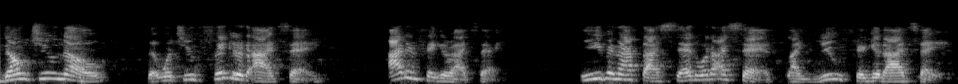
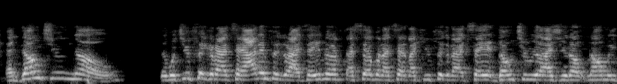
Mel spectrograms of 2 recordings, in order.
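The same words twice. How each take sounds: First: Measured phrases, a pause after each; slowed-down poem line, falling at the close. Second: Quick tumbling poem line, pitched up; fast spoken-word run with no breaks; rapid-fire. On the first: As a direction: lay the riddle out clause by clause. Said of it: "I'll say it in a slow way". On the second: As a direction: race through it like a tongue twister. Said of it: "I always say it that fast". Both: Shown as a demonstration.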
